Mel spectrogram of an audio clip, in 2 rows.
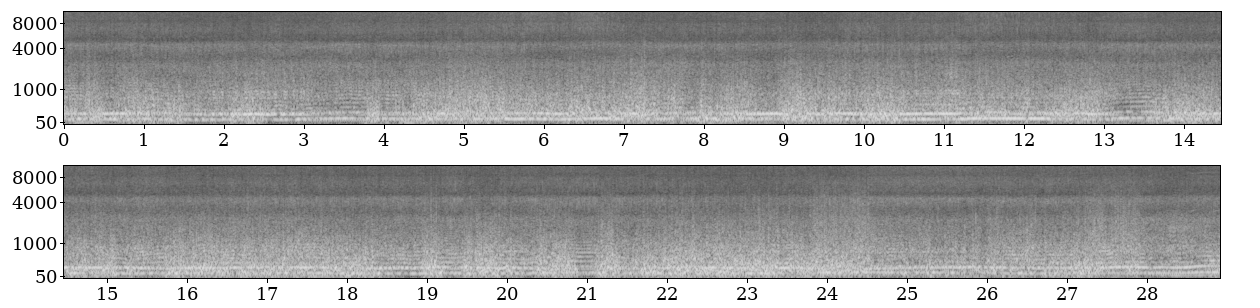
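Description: A Tarot 680Pro hexacopter's electric motors and propellers humming steadily in flight, heard from the camera on board, the pitch wavering a little as the motors adjust. Gusty wind rushes over the microphone throughout.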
